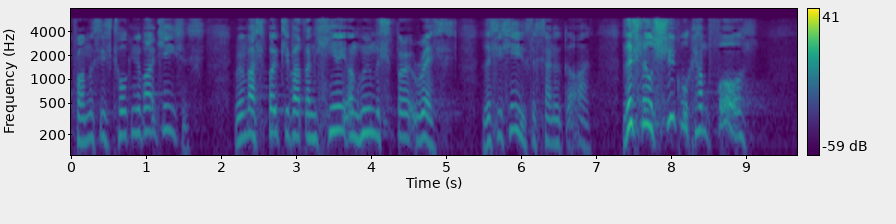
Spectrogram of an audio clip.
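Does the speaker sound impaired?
Yes: cleft palate, Pierre Robin syndrome.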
